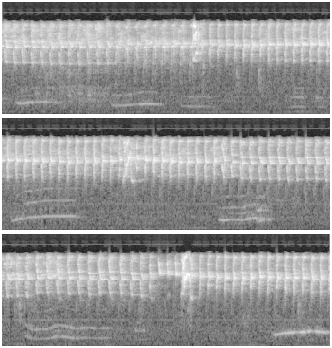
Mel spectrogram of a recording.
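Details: Continuous, high, rattling ngekek chatter from a lovebird, played to provoke other lovebirds, with occasional sharp clicks and soft lower warbling whistles faint in the background.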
